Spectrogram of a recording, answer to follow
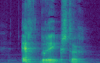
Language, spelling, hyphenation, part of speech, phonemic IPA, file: Dutch, echtbreekster, echt‧breek‧ster, noun, /ˈɛxtˌbreːk.stər/, Nl-echtbreekster.ogg
- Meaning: 1. a female adulterer, adulteress (a woman who breaks her marital bond) 2. a female homewrecker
